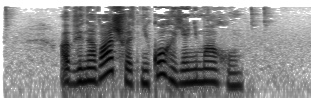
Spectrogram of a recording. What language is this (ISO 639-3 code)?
bel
